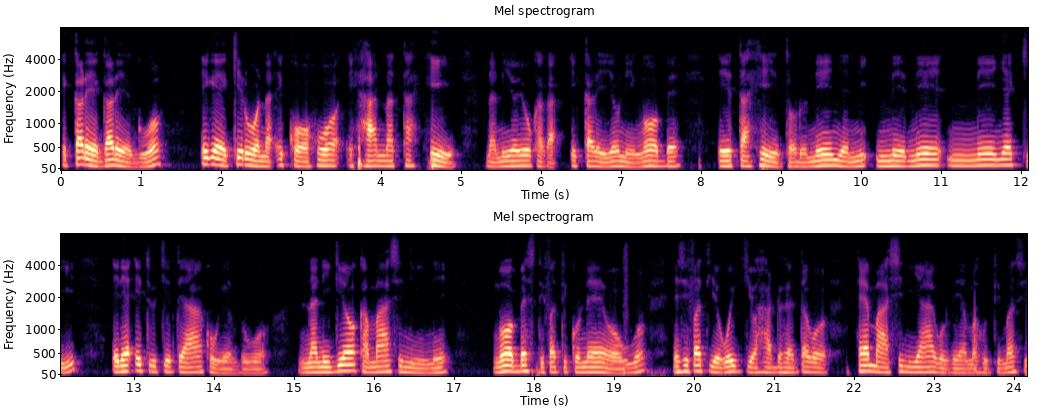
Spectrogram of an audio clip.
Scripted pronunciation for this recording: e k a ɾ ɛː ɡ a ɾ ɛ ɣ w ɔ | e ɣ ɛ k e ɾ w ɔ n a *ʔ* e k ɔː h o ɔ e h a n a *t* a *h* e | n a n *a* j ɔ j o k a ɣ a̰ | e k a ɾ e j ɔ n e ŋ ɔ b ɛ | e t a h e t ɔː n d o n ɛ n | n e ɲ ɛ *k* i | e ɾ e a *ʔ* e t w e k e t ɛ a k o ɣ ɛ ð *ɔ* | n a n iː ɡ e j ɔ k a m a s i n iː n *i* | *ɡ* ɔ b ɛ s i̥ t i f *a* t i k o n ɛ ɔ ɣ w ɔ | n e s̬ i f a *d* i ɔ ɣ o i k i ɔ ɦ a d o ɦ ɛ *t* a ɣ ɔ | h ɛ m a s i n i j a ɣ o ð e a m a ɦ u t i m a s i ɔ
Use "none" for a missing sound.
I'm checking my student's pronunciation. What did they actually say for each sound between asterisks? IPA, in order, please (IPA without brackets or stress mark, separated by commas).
ʔ, t, h, e, k, ʔ, ɔ, e, ŋ, a, t, t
